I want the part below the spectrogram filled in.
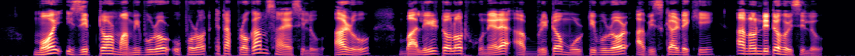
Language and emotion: Assamese, happy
